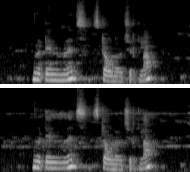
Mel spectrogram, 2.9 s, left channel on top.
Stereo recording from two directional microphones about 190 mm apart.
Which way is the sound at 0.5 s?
5° right (ahead or behind).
